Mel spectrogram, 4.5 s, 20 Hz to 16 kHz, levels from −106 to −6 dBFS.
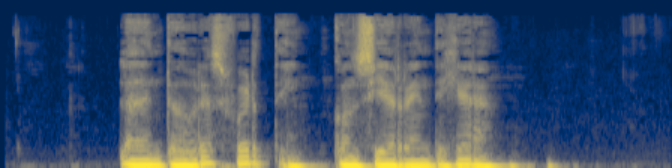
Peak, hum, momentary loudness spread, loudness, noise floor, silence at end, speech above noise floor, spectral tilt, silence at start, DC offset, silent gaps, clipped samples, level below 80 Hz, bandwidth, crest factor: -2 dBFS; none; 11 LU; -14 LUFS; -65 dBFS; 0.8 s; 53 dB; -6.5 dB/octave; 0.8 s; under 0.1%; none; under 0.1%; -22 dBFS; 11 kHz; 14 dB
